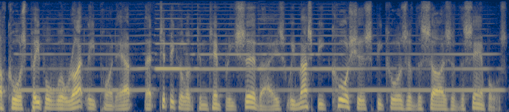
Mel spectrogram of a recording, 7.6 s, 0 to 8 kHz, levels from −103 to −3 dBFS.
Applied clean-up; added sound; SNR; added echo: none; Wind instrument, woodwind instrument; 11 dB; none.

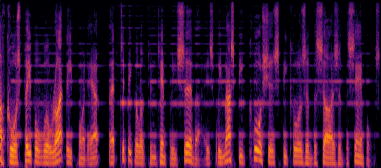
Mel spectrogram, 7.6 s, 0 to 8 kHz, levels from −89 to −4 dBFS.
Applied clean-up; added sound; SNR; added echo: neural mask model RNNoise.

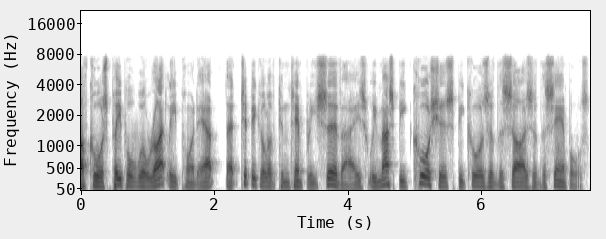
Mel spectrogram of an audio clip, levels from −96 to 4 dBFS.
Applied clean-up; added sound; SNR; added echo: none; none; none; none.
